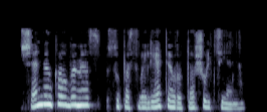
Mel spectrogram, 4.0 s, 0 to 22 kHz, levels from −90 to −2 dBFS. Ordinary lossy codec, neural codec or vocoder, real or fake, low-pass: MP3, 32 kbps; codec, 16 kHz, 8 kbps, FreqCodec, smaller model; fake; 7.2 kHz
